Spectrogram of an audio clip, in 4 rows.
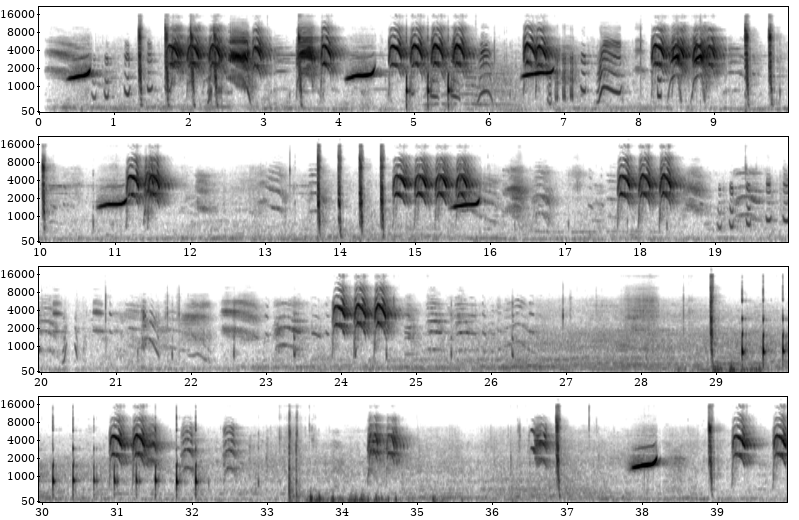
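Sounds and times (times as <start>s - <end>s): parakeet squawking: 0.2s - 4.1s, 4.7s - 10.5s, 13.0s - 27.0s, 28.9s - 33.0s, 38.9s - 39.9s.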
